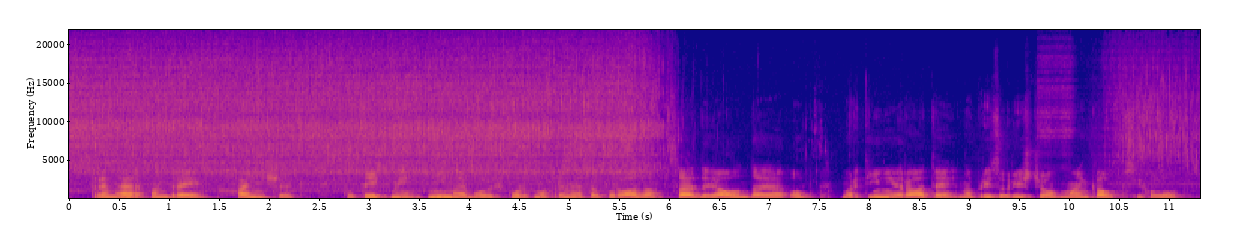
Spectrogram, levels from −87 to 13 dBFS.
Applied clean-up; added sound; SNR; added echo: none; Sink (filling or washing) / Water tap, faucet / Liquid; 11 dB; none.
